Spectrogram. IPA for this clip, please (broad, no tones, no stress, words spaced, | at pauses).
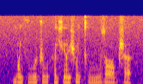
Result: jɔ̃jfuːʈ͡ʂuː hʌjxʲɔ̃jʂũj kʼuːzɔːb ʂʌ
